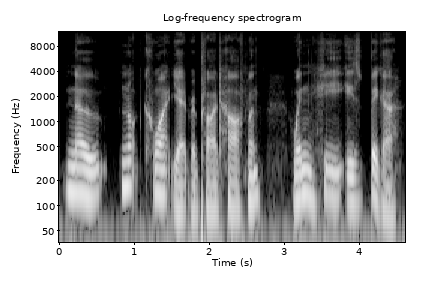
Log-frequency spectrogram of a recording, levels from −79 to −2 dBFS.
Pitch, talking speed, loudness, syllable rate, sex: 115 Hz, 130 wpm, -17 LUFS, 3.6 syllables/s, male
